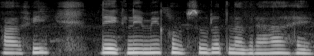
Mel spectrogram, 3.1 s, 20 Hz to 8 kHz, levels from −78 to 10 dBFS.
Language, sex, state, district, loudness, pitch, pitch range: Hindi, female, Bihar, Kaimur, -16 LUFS, 210 Hz, 200-220 Hz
